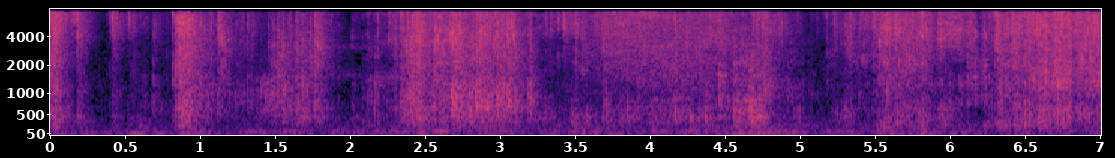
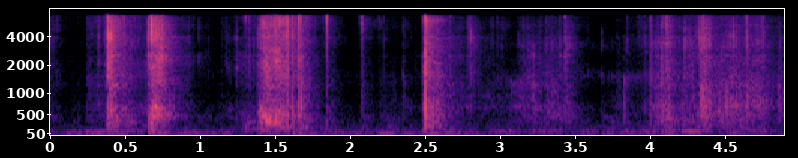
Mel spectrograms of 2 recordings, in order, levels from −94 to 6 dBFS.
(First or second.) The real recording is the first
